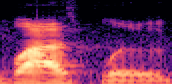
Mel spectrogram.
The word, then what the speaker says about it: BlazBlue: Blaze was the correct one. They all pronounce it that way in game. Really? I'm gonna still keep saying BlazBlue, considering it's spelt that way, and it's easier to say that.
